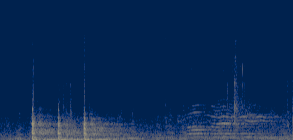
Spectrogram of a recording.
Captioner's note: knocking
